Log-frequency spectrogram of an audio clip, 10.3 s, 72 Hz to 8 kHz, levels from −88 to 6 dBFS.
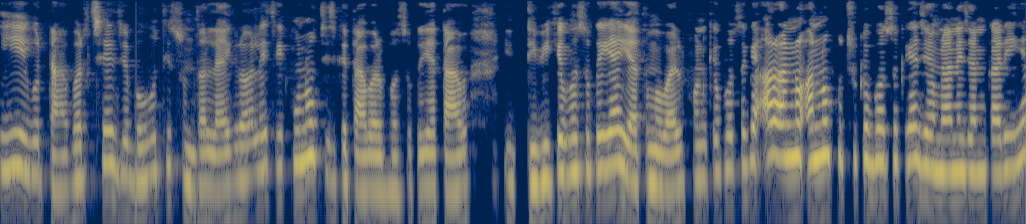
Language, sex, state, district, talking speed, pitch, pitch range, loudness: Maithili, female, Bihar, Darbhanga, 255 wpm, 210 Hz, 170-250 Hz, -19 LUFS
